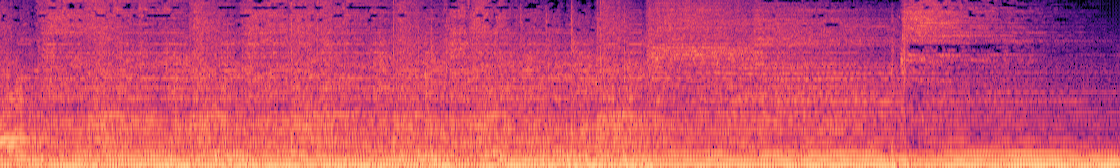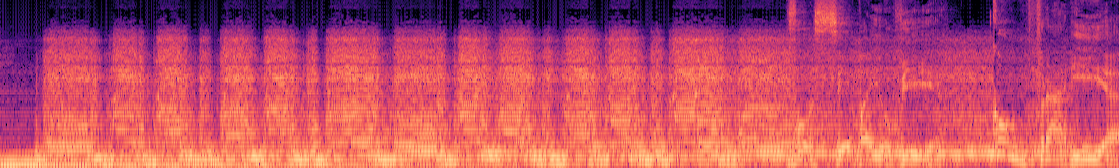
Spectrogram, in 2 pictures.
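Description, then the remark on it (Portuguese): A loud, heavily distorted musical jingle full of processed effects, its texture shifting abruptly about halfway through, with a voice speaking briefly over the music. “Dropzilla, Errou! vinheta e confraria bicho solto, pauta livre.”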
